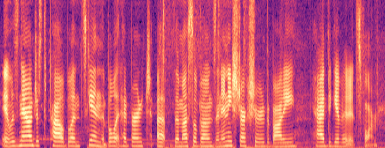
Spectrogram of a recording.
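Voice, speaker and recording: A woman reading a visual novel aloud in first person, steady and expressive, with small slips. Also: mid-range voice, normal speed, vocal fry, soft background music, rough recording. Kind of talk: first-person story narration.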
